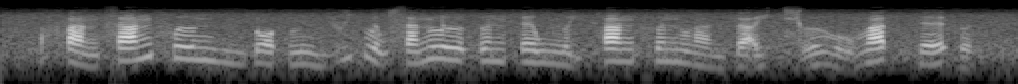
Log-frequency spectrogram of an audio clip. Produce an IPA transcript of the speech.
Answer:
f a˧˩ ŋ s a˨˦ ŋ f əː˧ ŋ i̤˨˩ n ɗ ɔ˨˩ t̚ l e̤˨˩ j v i˦˥ t̚ l ə̰˧˨ w s a˨˦ n l əː˧ ʔ ə˧ n ʔ ɛ˧ w ŋ ə̰˧˨ j h a˧ ŋ h ə˧ n v a̤˨˩ n ɗ a̰˧˥ j t͡ɕ ə̰ː˧˥ ɣ o̰˧˨ v a˦˥ t̚ k ɛ˨˦ ʔ ə˨˩ t̚

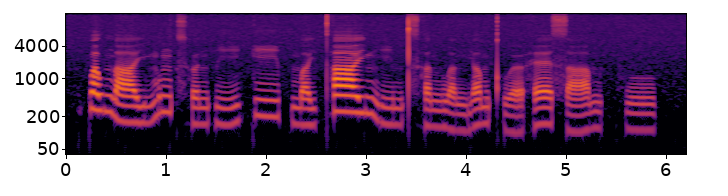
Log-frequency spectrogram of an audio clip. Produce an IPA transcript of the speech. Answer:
p ɐ˥ w n̪ aː˨ j m ʊ˥ ŋ t͡sʰ ɵ˨ n p iː˨˥ k iː˧ p̚ m ɐ˨ j t̪ʰ aː˥ j ŋ iː˧ m t͡sʰ ɐ˧ n w ɐ˨ ŋ j ɐ˥ m kʷʰ œː˨˩ h ɛː˥ s aː˨˥ m ɪ˧ k̚ f uː˨ k̚

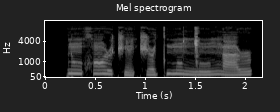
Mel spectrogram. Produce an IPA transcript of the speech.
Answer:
ɾ ũ˥˨ x ɔ̃˥˨ ɹ t͡ʃ ẽ˩ t͡ʃ ə˞˨˦ tʲ m ũ˥˨ ŋ͡ǀ ũ˨˦ ŋ a˨˦ ɹ

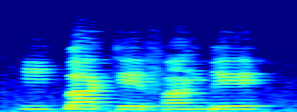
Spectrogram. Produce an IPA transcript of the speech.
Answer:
i˨ ɡ͡b a˧ k e˨ f ã˨˦ ɡ͡b e˧

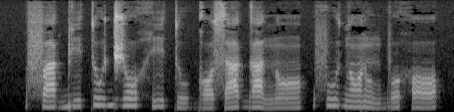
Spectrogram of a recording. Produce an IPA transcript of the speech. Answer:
f a˧ ɡ͡b i˧ t u˦ d͡ʒ o˦ h i˧ t u˨ ɡ ɔ˨ s a˨˦ ɡ a˦˨ n ɔ̃˧ | f u˦ d ɔ̃˧ ɾ ũ˨ b o˧ h ɔ˧

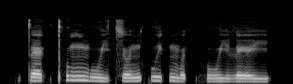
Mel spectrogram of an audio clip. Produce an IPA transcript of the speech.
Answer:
t̪ ɛː˨˥ k̚ t̪ʰ ʊ˥ ŋ m uː˨˩ j t͡s ɵ˨˥ n kʷ iː˧ t̚ m ɵ˨ t̚ h uː˨ j l e˨ j

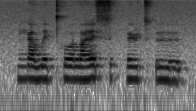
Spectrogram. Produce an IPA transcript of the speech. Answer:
ŋ a w ɛ t̪ʰ o lˠ ɛ s | ə ɭ t͡sʼ ø

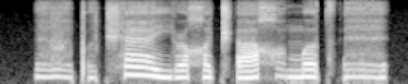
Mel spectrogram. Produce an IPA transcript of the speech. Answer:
ɛ̤ v ɛ̤ pʼ ə̤ t͡ʃʰ æː j ə˞ χ ə t͡ʃʼ a χ ɔ̤ m ʌ t͡sʼ ɛ̤

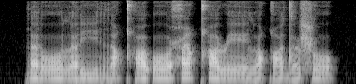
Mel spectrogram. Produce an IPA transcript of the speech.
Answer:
ɾ ɐ˥˧ ɾ oː˧˥˧ l ɐ˥˧ ɾ iː˥˧ r ɐ˧˥˧ qʰ o˧˥˧ ʔ oː˥˧ ħ i˥˧ qʰ ə˥˧ ɹ eː˥˧ l o˧˥˧ q o˧˥˧ d ɐ˧˥˧ ʂ o˥˧

